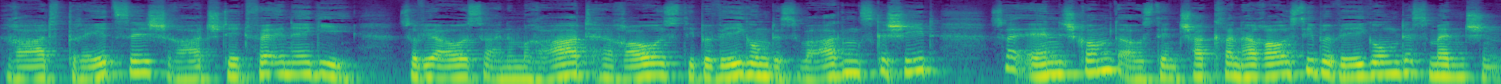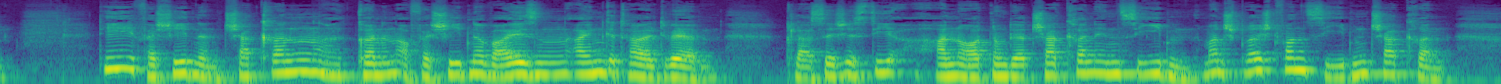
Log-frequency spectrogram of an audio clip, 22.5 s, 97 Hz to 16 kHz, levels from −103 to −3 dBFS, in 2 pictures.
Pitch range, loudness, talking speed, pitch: 150-185 Hz, -19 LUFS, 135 wpm, 165 Hz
